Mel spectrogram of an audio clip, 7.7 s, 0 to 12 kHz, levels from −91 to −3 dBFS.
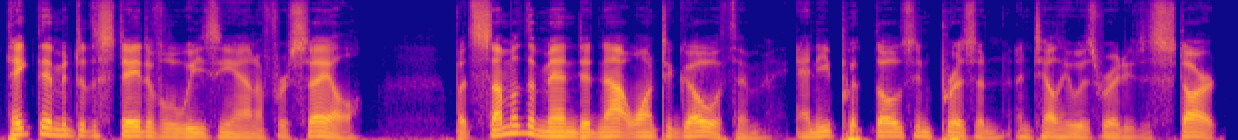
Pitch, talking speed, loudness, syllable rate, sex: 100 Hz, 280 wpm, -22 LUFS, 6.5 syllables/s, male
